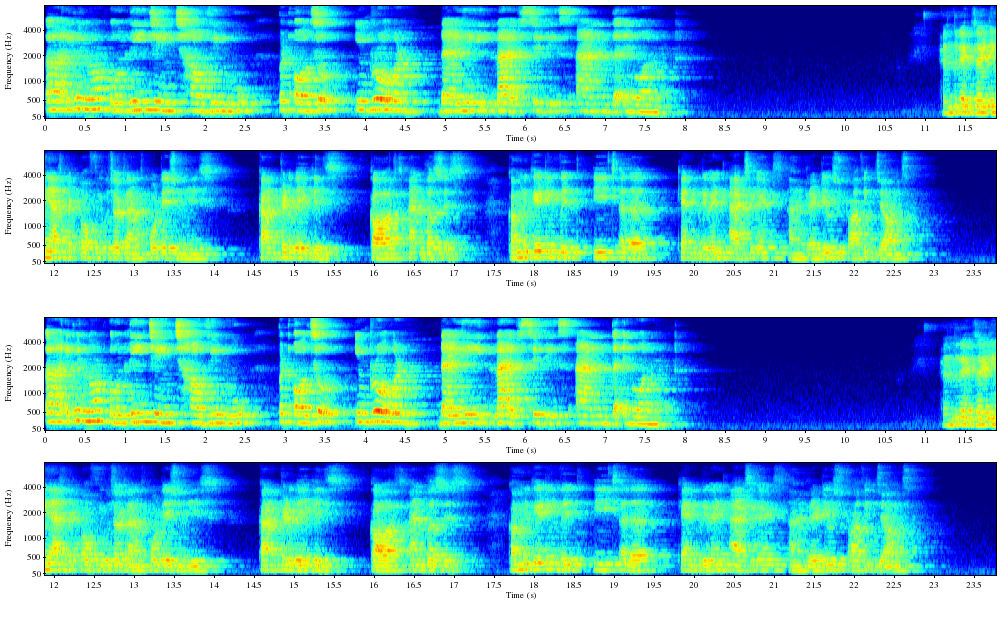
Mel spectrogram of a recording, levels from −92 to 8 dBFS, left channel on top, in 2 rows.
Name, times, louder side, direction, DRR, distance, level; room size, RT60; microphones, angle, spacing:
voice 1, 0.0-2.5 2.9-3.6 3.9-4.6 4.9-7.8, right 2 dB, 50° right, 0 dB, 0.5 m, -22 dB
voice 2, 11.2-14.0 14.6-15.6 16.0-17.1 17.7-18.5 18.7-19.4 19.8-22.7, left 1 dB, 60° left, -1 dB, 0.6 m, -26 dB
2.8 x 2.4 x 3.2 m, 0.93 s
head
